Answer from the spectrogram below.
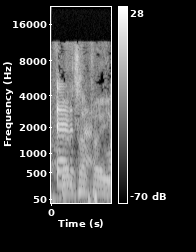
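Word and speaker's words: terça-feira: Tercera feira. – Terza. Terza. – Terza, feira. Bueno, terza feira, sí.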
